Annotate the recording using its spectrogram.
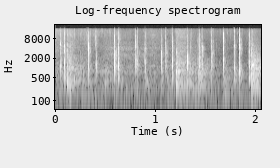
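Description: A rapid, irregular run of light clicks and taps, a dozen or more in two seconds, over faint room hiss.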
